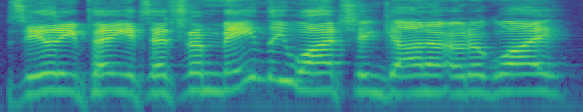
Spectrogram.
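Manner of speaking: high, lively call to a friend; excited call across the room. Real, not acted. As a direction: snap his attention over. Watching several matches, calling to friend.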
